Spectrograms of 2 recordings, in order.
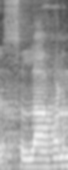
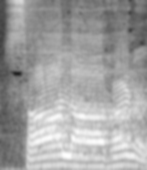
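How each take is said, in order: First: ਸਲਾਹਣ with quick sa, sa-laahan; short first vowel. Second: ਸਾਲਾਹਣ slow and loud, saa-laahan; long first vowel. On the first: Teacher warns against this reading, ਸਲਾਹਣ begun short. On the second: Teacher models the right reading, ਸਾਲਾਹਣ with long aa. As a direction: hold the opening aa of ਸਾਲਾਹਣ. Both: Shown as a demonstration. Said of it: "ਸਲਾਹਣ ਨਹੀਂ ਪੜ੍ਹਨਾ".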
